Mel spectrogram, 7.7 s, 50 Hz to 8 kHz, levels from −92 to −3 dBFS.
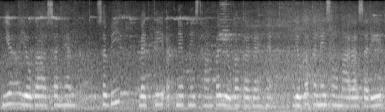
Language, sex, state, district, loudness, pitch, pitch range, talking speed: Hindi, female, Chhattisgarh, Raipur, -18 LUFS, 235 Hz, 225-245 Hz, 140 wpm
